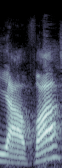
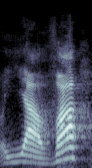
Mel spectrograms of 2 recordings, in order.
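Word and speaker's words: יהוה: vraiment un grand trucage le nom du père yayava en moins l'an 2000 nous voyons très bien que c'est yava son nom c'est vraiment très très clair le nom yava en l'an moin 2000 et j'espère bien que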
